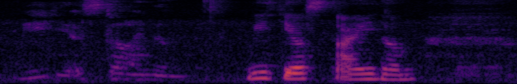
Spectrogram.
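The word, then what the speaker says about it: mediastinum: 미국식 보시면 미디아스터넘이라고 얘기를 하죠. 미디어스타이넘.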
